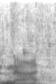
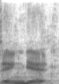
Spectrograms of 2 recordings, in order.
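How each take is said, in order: First: The g sound comes before the n. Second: The n sound comes before the g. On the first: The speaker calls it wrong. "I say ignot" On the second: The speaker calls it right. "I know it's ingot"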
